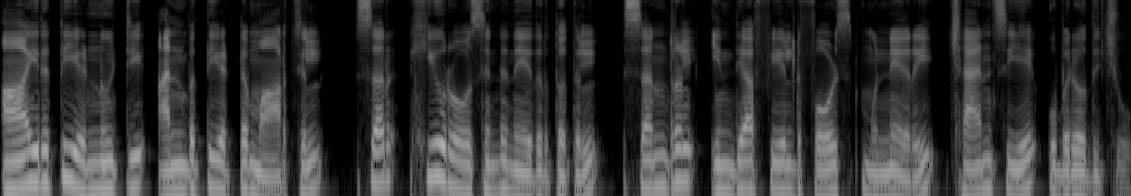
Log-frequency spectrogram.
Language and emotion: Malayalam, neutral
